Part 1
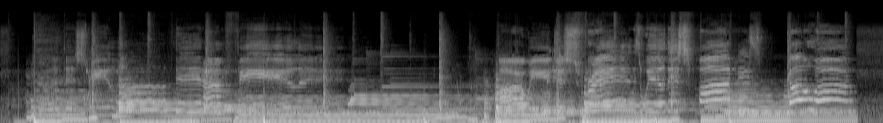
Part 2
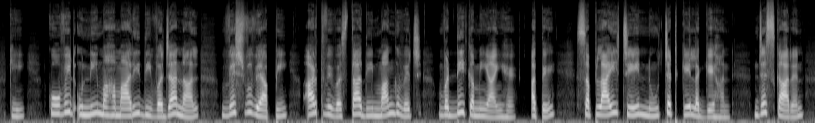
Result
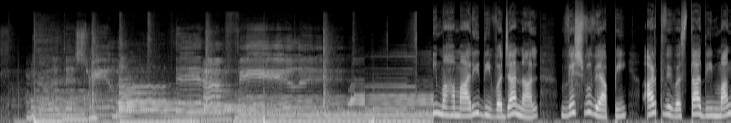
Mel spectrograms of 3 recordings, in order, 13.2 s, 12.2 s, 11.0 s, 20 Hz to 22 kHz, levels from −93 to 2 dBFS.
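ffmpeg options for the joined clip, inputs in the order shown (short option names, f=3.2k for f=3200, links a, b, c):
-filter_complex "[0:a]apad=whole_dur=10.97,atrim=end=10.97,asplit=2[a][b];[a]atrim=end=5.462[c];[b]atrim=start=5.458:end=6.492,asetpts=PTS-STARTPTS,areverse[d];[1:a]atrim=start=1.398:end=5.88[e];[c][d]acrossfade=d=0.004:c1=hsin:c2=hsin[f];[f][e]acrossfade=d=0.004:c1=hsin:c2=hsin"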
